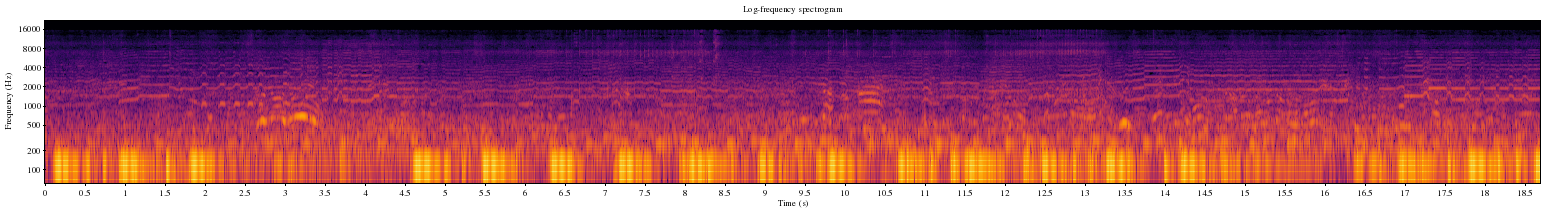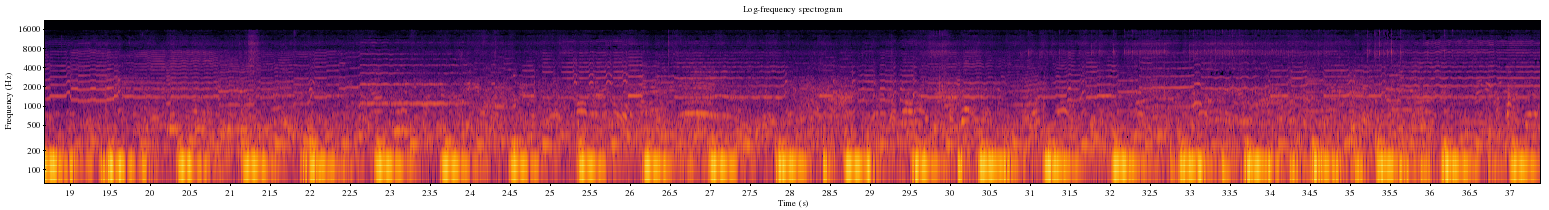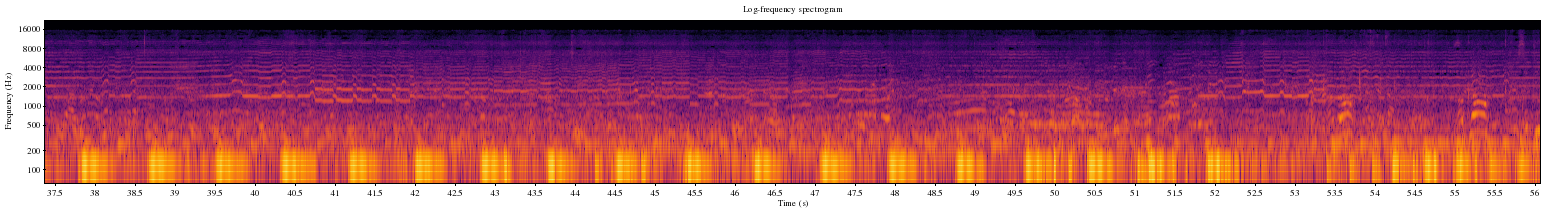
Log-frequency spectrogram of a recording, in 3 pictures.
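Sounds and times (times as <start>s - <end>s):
shawm melody: 0.0s - 56.0s
shrill double-reed trumpet melody: 0.8s - 5.3s.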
